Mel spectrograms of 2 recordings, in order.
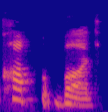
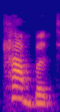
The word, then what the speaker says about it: cupboard: Then we have cupboard. The P is silent. Do not say cupboard. Say cabb. Cab.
